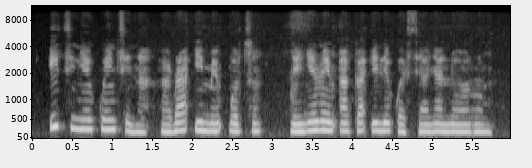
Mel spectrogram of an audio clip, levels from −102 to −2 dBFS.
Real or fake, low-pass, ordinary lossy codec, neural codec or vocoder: fake; 9.9 kHz; none; vocoder, 22.05 kHz, 80 mel bands, Vocos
